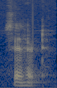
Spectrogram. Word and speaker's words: Sylhet: तो east India company wanted to build a road linking Brahmaputra to सिलहट की spelling SYLHET, ठीक है, यूं सिलहट, ठीक है।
